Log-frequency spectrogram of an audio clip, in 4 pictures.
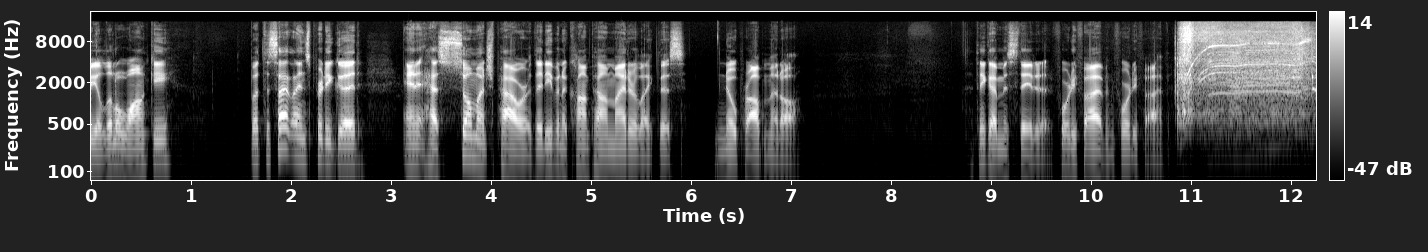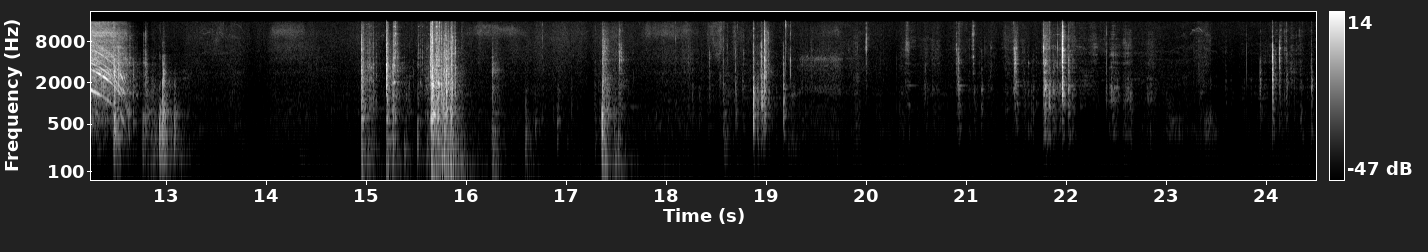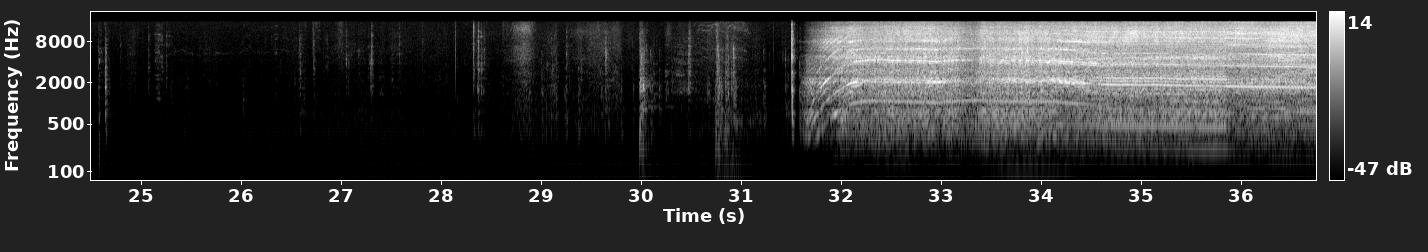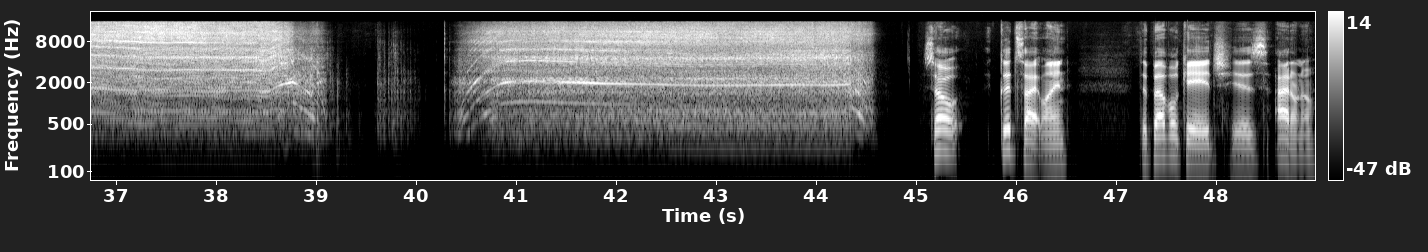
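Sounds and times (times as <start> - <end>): circular saw cutting board: 10.8 - 12.8, 31.5 - 44.6.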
